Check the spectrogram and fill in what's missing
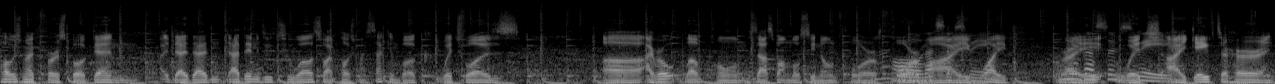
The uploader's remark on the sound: Live from SIBF 2023.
